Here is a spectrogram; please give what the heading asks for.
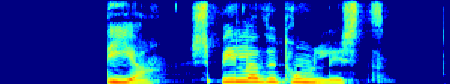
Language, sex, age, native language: Icelandic, male, 13, Icelandic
